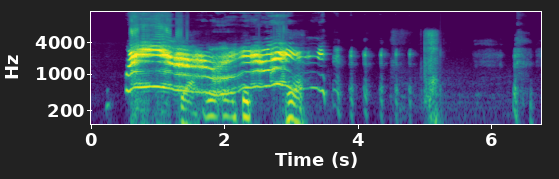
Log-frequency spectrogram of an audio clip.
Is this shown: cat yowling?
yes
